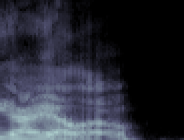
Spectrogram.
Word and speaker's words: Aiello: I was like, Danny Aiello or Aiello? – Aiello? Danny Aiello.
